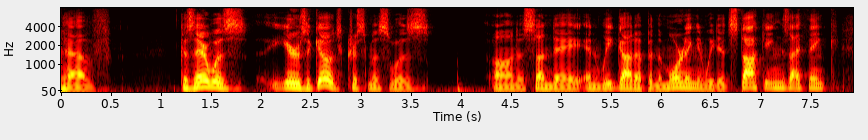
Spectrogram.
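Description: Recorded very cleanly against a silent background, a man with an unremarkable speaking voice talks at a medium pitch and moderate pace, with ordinary pitch variation. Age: 50s. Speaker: podcast co-host, father of the subject. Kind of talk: casual chat.

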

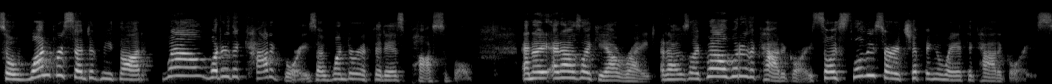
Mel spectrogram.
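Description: Projecting at a high pitch, a woman with a Canadian accent talks very fast in a bright, sharp tone, her pitch swinging very widely against a quiet background. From Canada. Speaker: author and voice coach. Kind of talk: interview. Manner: animated.

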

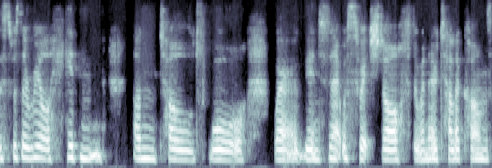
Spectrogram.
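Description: In a British accent, a woman with vocal fry speaks at a fairly slow pace, her medium pitch showing ordinary variation. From Britain. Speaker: author and Ethiopia consultant. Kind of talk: interview.

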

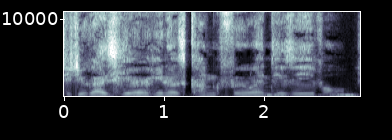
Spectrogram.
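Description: A man puts on a character voice, fairly low in pitch, at a moderate pace. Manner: gossipy, campy.

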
